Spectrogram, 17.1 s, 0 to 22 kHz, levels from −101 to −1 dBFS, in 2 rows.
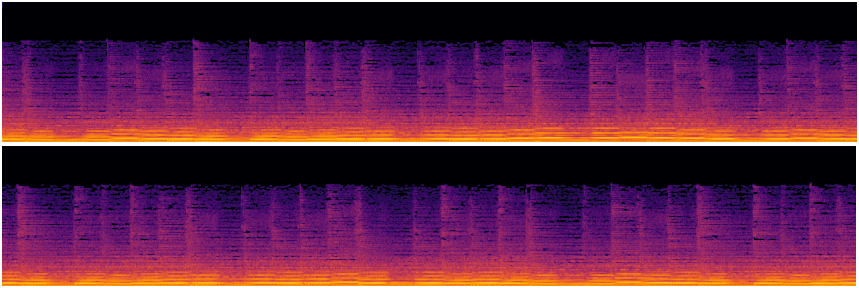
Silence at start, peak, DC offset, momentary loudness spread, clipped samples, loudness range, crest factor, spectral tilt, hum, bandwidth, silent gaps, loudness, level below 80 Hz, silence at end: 0 s; -8 dBFS; under 0.1%; 4 LU; under 0.1%; 1 LU; 12 dB; -7 dB/octave; none; 12.5 kHz; none; -22 LUFS; -28 dBFS; 0 s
